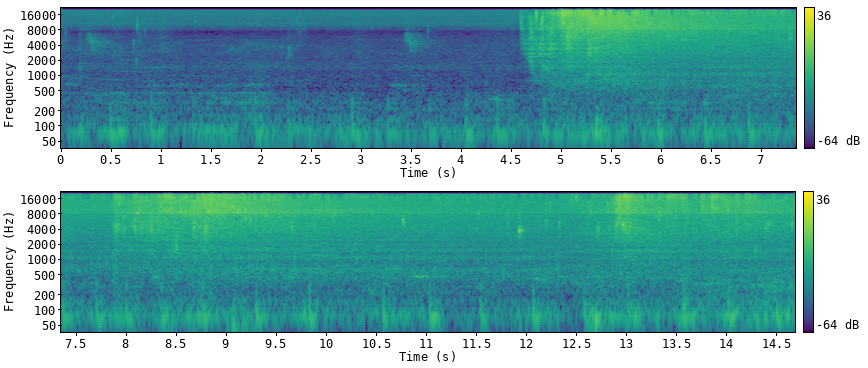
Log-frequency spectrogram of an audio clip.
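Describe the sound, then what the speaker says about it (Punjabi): Battered potato pakoras dropped into hot oil in a kadhai. The oil is quiet at first, then bursts into loud, steady frying and sizzling that keeps bubbling and crackling close by. "ਹੁਣ ਅਸੀਂ ਕੜਾਹੀ ਦੇ ਵਿੱਚ ਪਾਵਾਂਗੇ ਆਲੂ ਜਿਹੜੇ ਕਿ ਘੋਲੇ ਸੀ"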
